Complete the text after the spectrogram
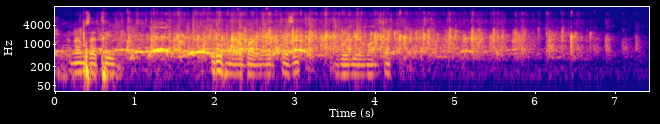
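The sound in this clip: An audience at an evening church service applauds to welcome a visiting preacher dressed in native attire. Steady clapping runs under a talking voice, then thins and fades toward the end.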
